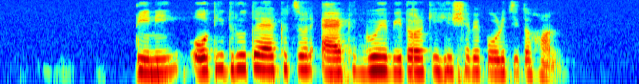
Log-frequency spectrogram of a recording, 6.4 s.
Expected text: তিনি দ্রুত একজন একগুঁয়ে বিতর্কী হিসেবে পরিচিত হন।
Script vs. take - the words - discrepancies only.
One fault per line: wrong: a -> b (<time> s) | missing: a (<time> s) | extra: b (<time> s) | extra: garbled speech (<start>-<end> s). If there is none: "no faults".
extra: অতি (1.9 s)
